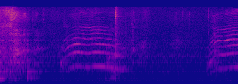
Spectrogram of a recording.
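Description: A two-month-old kitten meowing once, a single high meow about half a second in that holds and then dips slightly in pitch, lasting about half a second. A brief loud sound comes right at the start, before the meow.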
